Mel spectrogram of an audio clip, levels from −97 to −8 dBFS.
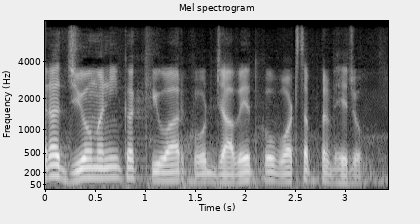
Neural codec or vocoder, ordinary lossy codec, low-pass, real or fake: codec, 24 kHz, 1.2 kbps, DualCodec; none; 7.2 kHz; fake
